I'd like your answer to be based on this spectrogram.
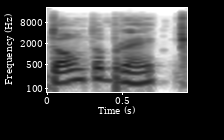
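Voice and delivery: put-on whispering, hushed, in an Italian accent. In a sketch, telling a scene partner not to break, whispered italian accent. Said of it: "I whisper, I keep the Italian accent".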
